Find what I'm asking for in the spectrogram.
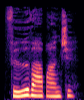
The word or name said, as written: fødevarebranche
